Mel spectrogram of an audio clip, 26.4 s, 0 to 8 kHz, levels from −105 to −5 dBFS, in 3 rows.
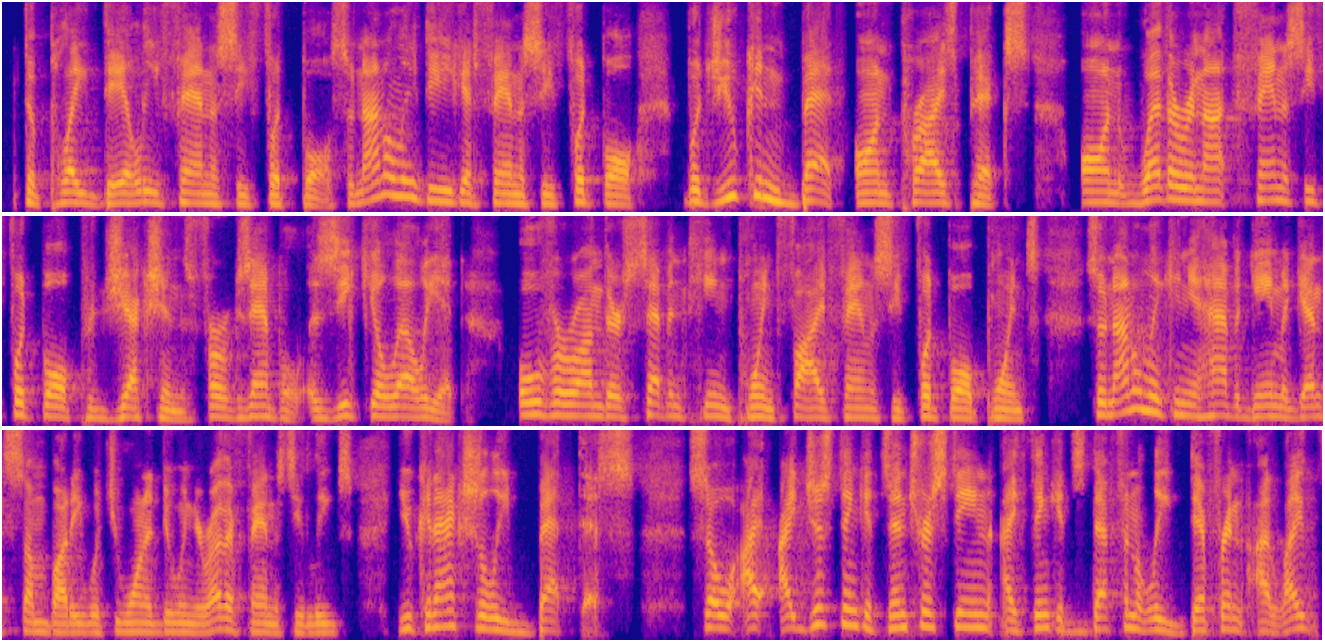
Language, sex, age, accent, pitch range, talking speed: English, male, 30-49, American, 135-165 Hz, 175 wpm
